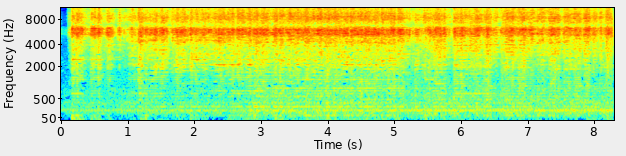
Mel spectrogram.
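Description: A 1000 W continuous handheld fiber laser cleaner stripping rust from a steel sheet: a steady, dense hiss with a strong high band, over a low steady hum from the machine.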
